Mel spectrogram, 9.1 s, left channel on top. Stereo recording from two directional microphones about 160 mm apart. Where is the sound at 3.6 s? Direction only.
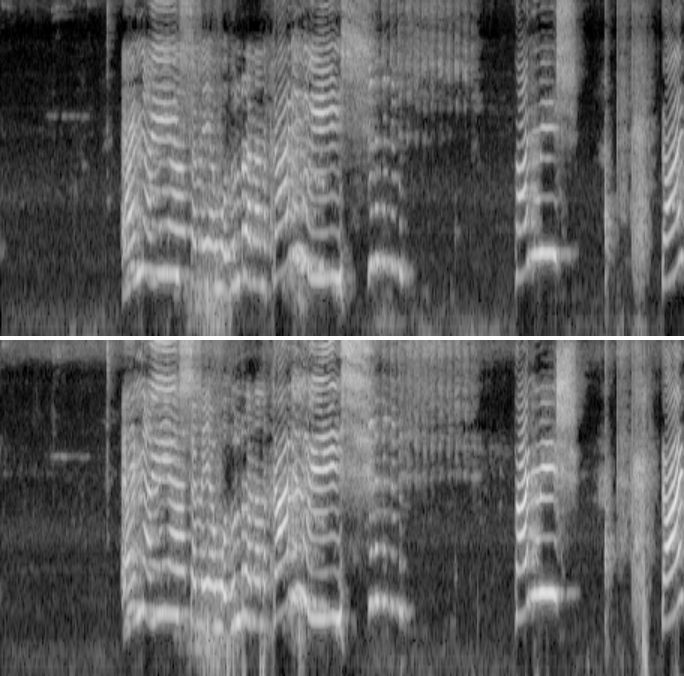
Centre (ahead or behind).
